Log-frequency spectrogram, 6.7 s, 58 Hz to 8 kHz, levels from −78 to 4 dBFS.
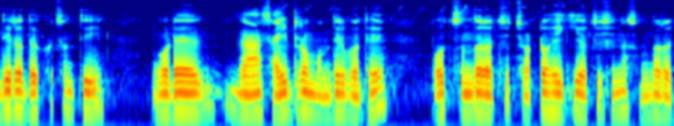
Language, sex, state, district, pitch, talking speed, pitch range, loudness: Odia, male, Odisha, Malkangiri, 105 Hz, 150 wpm, 100-110 Hz, -19 LUFS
